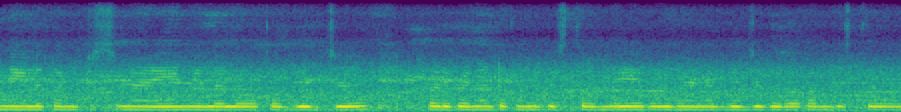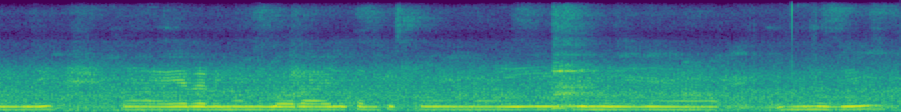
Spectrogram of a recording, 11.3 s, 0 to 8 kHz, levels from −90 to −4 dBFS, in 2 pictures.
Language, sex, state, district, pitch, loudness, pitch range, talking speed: Telugu, female, Andhra Pradesh, Anantapur, 210 Hz, -15 LUFS, 210-215 Hz, 85 wpm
